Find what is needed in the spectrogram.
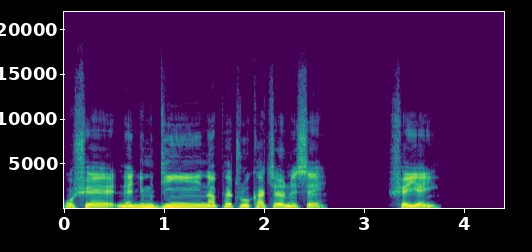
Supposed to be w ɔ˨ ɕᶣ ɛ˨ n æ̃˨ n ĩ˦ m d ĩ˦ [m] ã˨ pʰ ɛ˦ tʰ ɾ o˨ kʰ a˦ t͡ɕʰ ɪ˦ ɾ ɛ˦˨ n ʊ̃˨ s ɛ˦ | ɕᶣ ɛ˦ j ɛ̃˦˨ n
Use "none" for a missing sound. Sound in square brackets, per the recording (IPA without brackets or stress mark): n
